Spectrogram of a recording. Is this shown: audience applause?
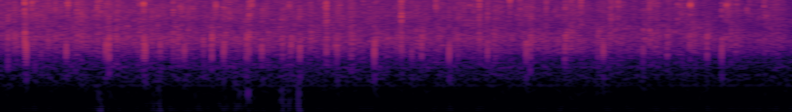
yes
